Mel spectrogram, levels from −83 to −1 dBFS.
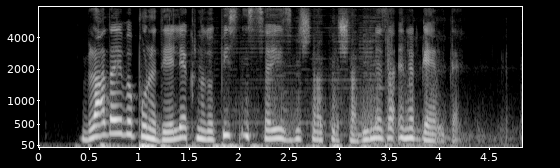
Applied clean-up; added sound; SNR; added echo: neural separator model SepFormer DNS4.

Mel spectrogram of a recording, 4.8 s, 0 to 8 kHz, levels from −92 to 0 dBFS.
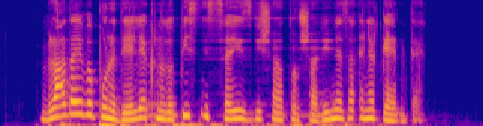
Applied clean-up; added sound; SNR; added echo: neural mask model DeepFilterNet 3.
